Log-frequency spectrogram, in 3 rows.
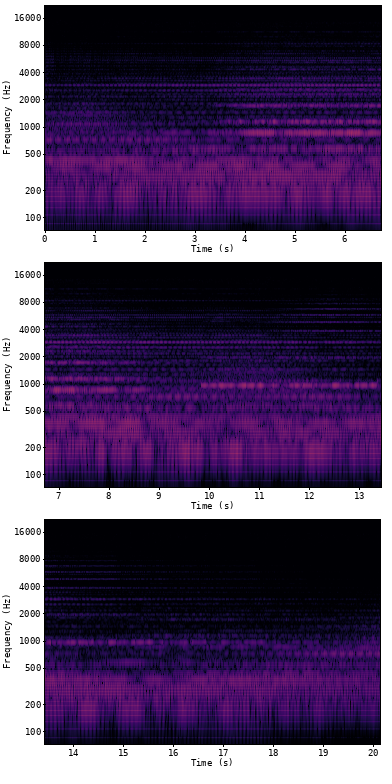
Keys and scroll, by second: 1.2 x, 2.3-3.1 typing, 9.8 g, 12.0 z, 14.0 n, 15.9 b, 17.4 Delete, 19.0 a.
